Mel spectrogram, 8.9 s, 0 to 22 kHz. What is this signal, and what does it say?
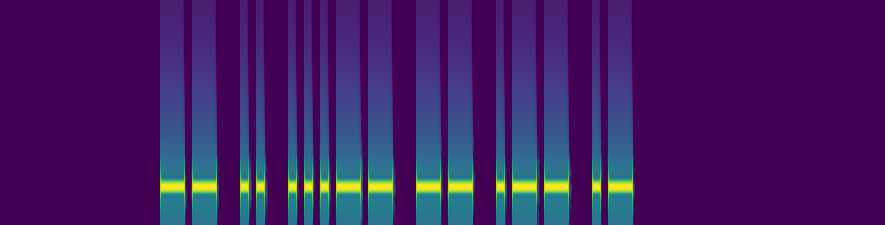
Morse code, heard as a keyed tone, about 15 wpm, 700 Hz. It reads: MI3MWA
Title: DXCC-100 Call Signs - 6 Characters - Repeated 3x - 15wpm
